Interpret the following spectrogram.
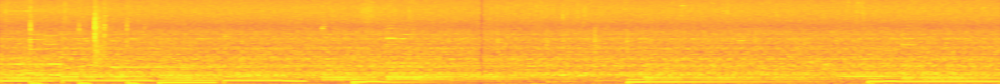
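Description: Background music with slow, low held notes that change pitch every second or two.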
